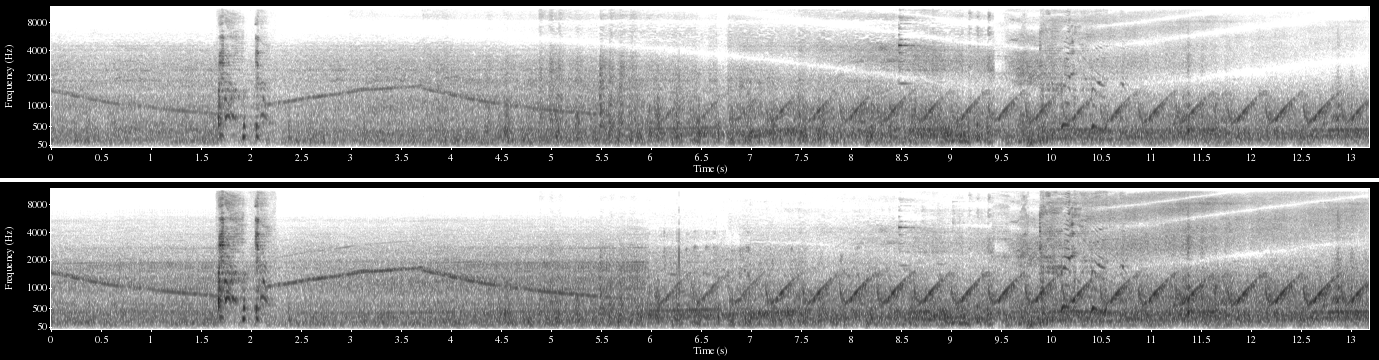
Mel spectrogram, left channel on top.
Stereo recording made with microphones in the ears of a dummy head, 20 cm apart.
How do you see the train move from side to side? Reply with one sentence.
In this clip you hear the train move to the right.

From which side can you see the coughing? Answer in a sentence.
In this clip you hear the coughing on the right.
